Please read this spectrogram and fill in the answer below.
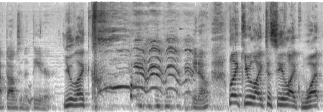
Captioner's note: laughs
